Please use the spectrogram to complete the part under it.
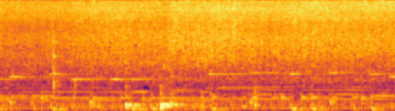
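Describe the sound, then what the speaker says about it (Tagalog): Pork marinated in pickle liquid sizzles loudly as it sautés in a pan. The hiss is steady and continuous, with occasional stirring clatter close by and no voices. "Habang nagigisa tayo para sa ating pork pickles"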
